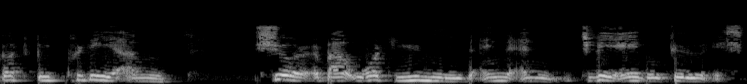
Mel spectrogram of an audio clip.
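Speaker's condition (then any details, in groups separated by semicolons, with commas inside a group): Cerebral palsy, mild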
